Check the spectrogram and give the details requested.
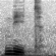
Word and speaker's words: neat: Từ này âm y ở đây là âm y dài và các bạn kết thúc bằng âm T, bắn hơi. Đọc là neat.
